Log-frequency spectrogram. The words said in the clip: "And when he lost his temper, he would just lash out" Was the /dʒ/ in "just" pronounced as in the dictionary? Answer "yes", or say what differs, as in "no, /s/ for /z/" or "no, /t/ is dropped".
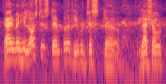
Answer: yes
